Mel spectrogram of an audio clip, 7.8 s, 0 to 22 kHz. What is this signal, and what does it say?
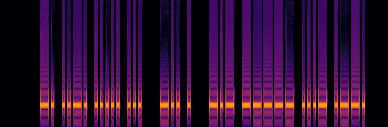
Morse code, heard as a keyed tone, about 22 wpm, 700 Hz. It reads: NF5S DE K0VP
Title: USA Callsign DE Callsign - 4 Characters - 22wpm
